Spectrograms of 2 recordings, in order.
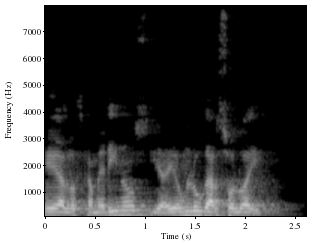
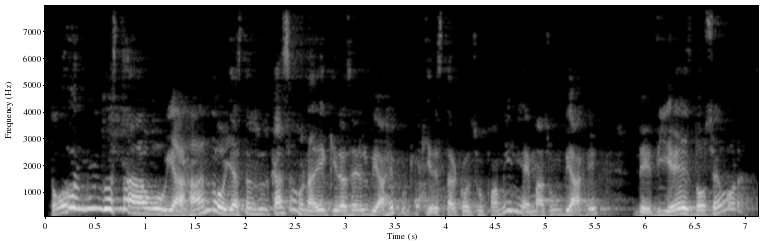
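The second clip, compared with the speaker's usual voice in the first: louder, rising objection to God; exasperated protest; 2 semitones higher, 4 dB louder than usual. Retold or imitated. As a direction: argue back in disbelief, piling up reasons.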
